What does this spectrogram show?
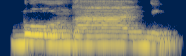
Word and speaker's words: Bongani: Bongani. Bongani, bongani. Note that I am pulling on the second syllable.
